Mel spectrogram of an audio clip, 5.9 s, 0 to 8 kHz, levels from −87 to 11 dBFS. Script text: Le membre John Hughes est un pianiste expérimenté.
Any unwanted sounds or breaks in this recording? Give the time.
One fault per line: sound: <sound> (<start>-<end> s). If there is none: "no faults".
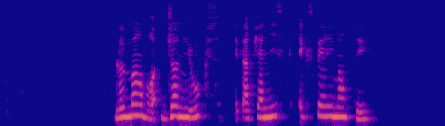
no faults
